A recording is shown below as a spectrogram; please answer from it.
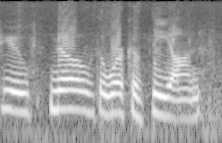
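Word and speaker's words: Bion: how many of you know the work of beon how many of you are familiar with beon okay uh can you spell that b IO n uh so uh Wilford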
